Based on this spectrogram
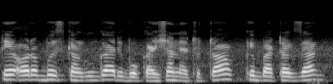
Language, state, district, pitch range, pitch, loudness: Kokborok, Tripura, West Tripura, 185-215 Hz, 200 Hz, -14 LUFS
